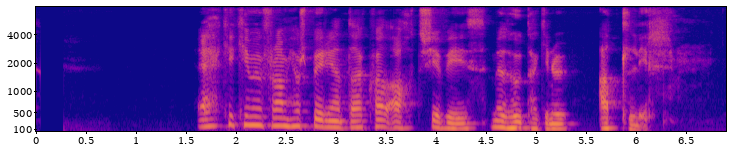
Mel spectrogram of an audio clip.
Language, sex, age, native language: Icelandic, male, 40-49, Icelandic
